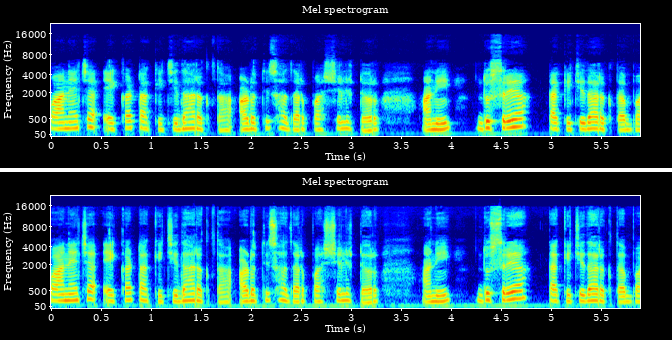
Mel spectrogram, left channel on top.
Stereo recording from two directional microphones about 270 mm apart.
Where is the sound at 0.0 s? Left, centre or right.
Right.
